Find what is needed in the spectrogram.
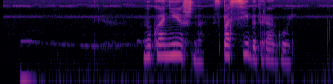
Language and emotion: Russian, positive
